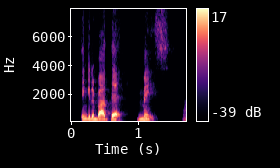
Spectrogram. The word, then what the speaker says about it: mes: No, it's not mess. Mace. Mace. All right. Kind of like mace that you spray. It's kind of like thinking about that mace.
